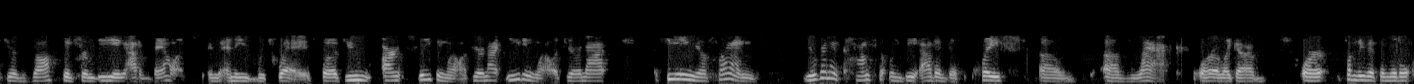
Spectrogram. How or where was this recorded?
phone line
